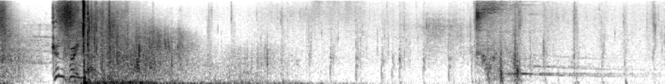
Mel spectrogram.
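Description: The Confringo explosive spell in the video game Hogwarts Legacy goes off with a sharp, loud blast and a rumbling decay, then quieter impacts and effects follow, with a second smaller burst near the end.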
